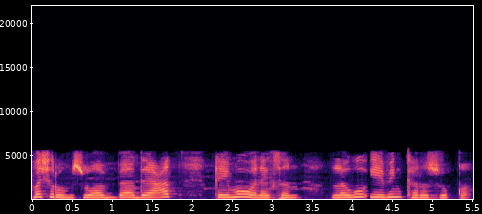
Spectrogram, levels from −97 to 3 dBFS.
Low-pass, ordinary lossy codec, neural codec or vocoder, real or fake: 5.4 kHz; AAC, 32 kbps; none; real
